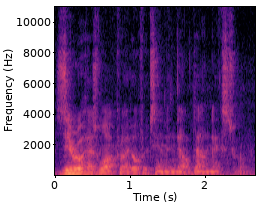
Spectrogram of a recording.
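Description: A woman's voice: rumbling low, steady tone, fast talker, a little mellow, slight background noise. A woman player casually narrating her character's actions in a tabletop game.

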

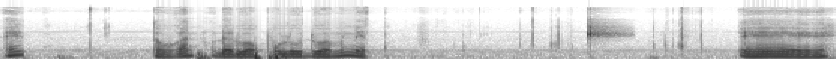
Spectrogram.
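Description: Mellow Indonesian man with lisped r sounds. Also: mid-range voice, slow pace, slight background noise. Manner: informal, rambling, hesitant word-searching. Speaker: podcast host. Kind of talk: casual solo podcast chat.

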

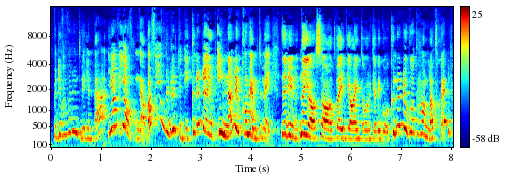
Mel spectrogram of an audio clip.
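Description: A woman's voice: high voice, very animated, few pauses, roomy sound. A young woman co-hosting a podcast, chatting casually in an upbeat, teasing way. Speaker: podcast co-host. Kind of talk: casual chat.

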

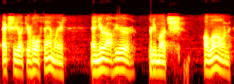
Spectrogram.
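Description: A man's voice: on the low side, fairly even intonation, normal speed. A man hosting a podcast, interviewing a caller in a friendly, loose, chatty way. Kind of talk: casual interview. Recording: tinny phone line.

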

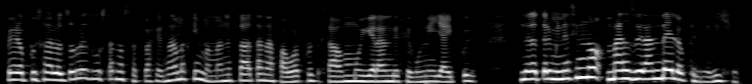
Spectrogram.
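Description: A woman's voice: medium pitch, quick pace, warm tone, no room sound, clean studio sound. A nineteen-year-old woman with a Mexican accent hosting a casual podcast, telling stories in a chatty, slangy way and acting out what people said. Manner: slangy, chatty, acts out quoted voices. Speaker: podcast host. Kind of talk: casual storytelling monologue.

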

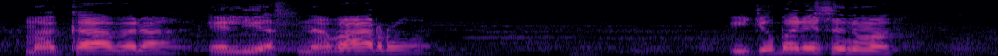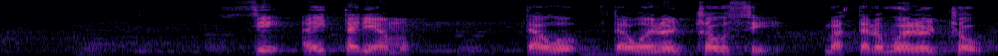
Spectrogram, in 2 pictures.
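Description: A young Chilean man with a Chilean Spanish accent, delivering a deadpan, exaggerating comic monologue. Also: a little high, highs cut off. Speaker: stand-up comedian.

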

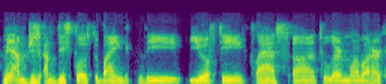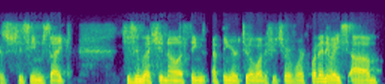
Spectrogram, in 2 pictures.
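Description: A Colombian host with a Colombian Spanish accent leads a casual online chat over a video call that sounds dull and lo-fi. His voice is lowish and steady at a fairly quick pace, and he is chatty and self-deprecating, often stammering into restarts.

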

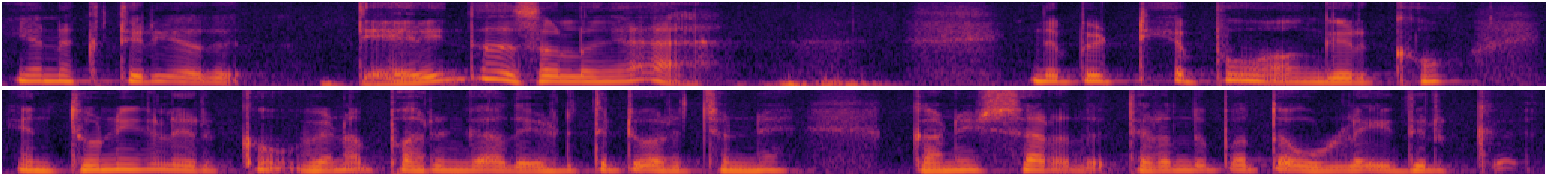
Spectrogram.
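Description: A man's voice: moderate pace, vocal fry, dark tone, husky. A man reading a story aloud, voicing a frightened young woman who pleads tearfully. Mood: nervous. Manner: high pleading voice.

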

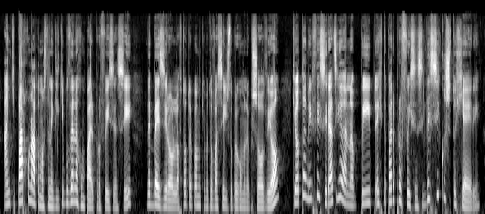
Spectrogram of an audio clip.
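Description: A young woman hosts a casual solo podcast, chatting straight to her listeners and leaning on plenty of filler phrases. Her voice sits on the low side with big swings in pitch, and the studio-quality recording has no room sound.

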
